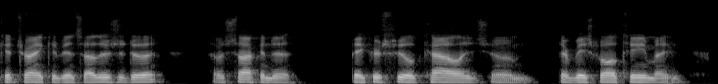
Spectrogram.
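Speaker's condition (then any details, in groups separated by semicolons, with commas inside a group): Parkinson's disease; man nearly 66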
